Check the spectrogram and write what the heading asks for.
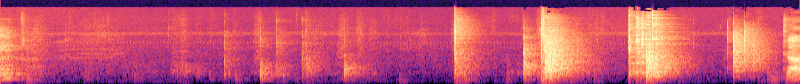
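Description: Chef's knife cutting through the hard rind of an acorn squash: faint scrapes at first, then four loud crunching cracks about a second apart in the second half as the blade is rocked down and the squash splits in two.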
